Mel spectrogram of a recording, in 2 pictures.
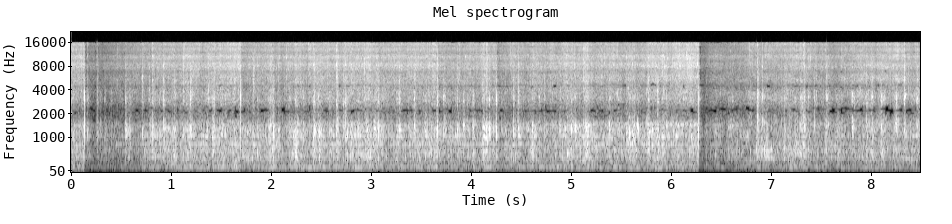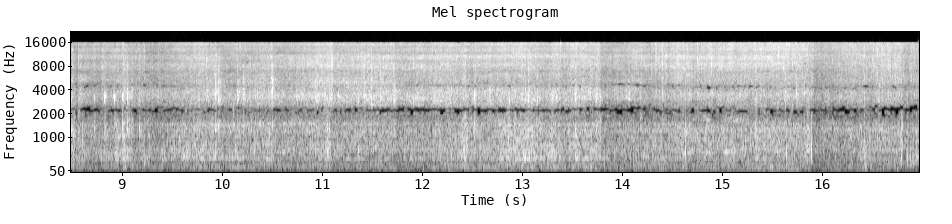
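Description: Yardbird drum-style chicken plucker running: its motor spins the bottom plate while a scalded chicken tumbles and slaps against the rubber plucking fingers, a steady busy clatter. The sound breaks off abruptly for a moment about six seconds in.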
